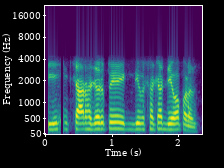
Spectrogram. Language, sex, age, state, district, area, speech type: Marathi, male, 18-30, Maharashtra, Nagpur, urban, conversation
